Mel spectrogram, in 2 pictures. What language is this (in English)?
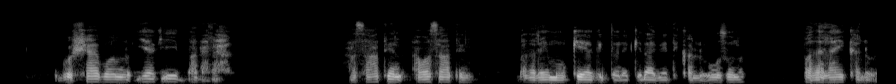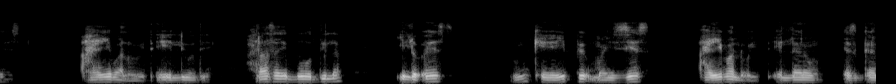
Wolaytta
